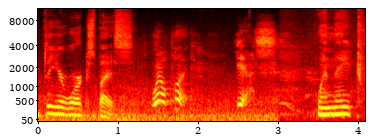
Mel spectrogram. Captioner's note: on phone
